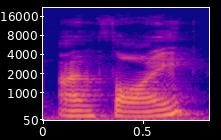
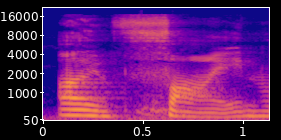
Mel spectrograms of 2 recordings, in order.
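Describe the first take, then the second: First: It is said in a plain, neutral tone. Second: It is said in an irritated, sharp tone. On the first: The person is actually fine. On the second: The person is not actually fine.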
